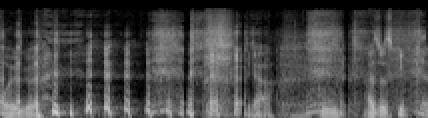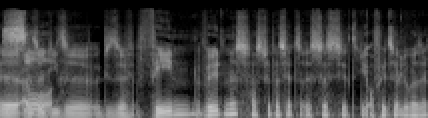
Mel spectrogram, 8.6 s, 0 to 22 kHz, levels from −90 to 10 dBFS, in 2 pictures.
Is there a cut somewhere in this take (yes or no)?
yes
